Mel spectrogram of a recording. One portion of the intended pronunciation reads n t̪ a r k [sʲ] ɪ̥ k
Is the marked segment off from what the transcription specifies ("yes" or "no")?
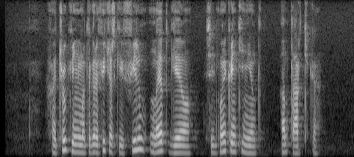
yes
